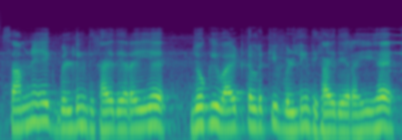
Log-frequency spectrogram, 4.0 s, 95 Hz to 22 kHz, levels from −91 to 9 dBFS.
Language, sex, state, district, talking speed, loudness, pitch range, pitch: Hindi, male, Uttar Pradesh, Lalitpur, 255 wpm, -15 LUFS, 145-170 Hz, 160 Hz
